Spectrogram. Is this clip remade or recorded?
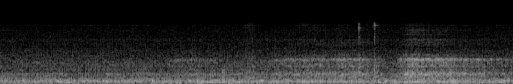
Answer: remade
